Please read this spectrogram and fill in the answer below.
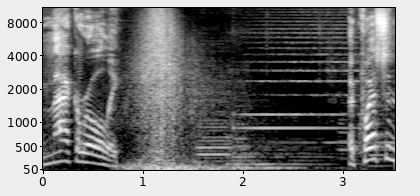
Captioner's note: swoosh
